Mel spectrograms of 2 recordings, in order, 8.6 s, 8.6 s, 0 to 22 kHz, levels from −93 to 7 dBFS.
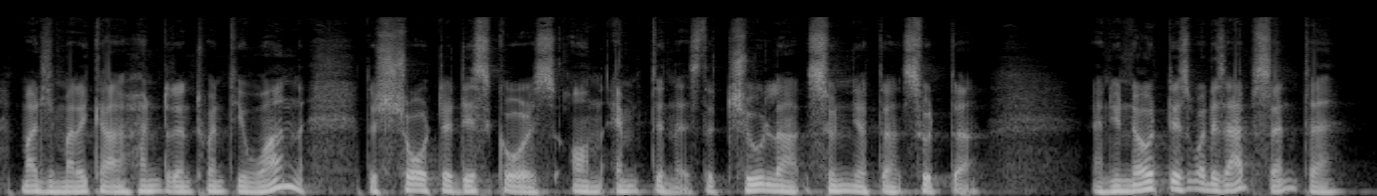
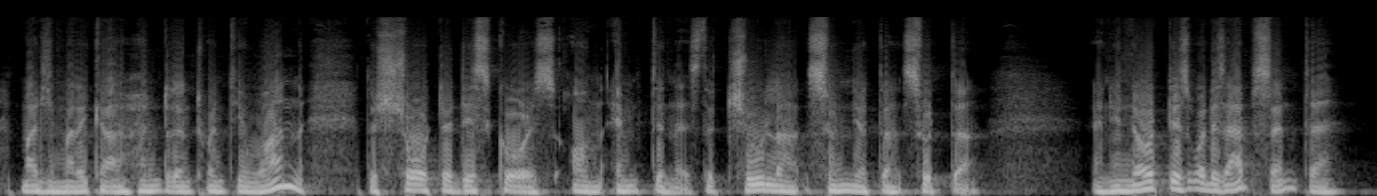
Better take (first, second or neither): first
